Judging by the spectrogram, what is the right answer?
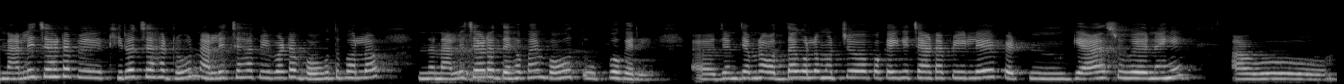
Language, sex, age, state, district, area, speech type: Odia, female, 30-45, Odisha, Khordha, rural, spontaneous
